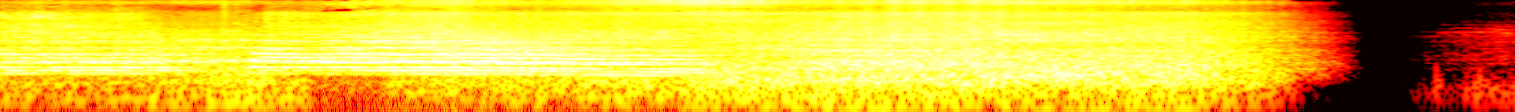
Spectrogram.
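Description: Norfolk Southern diesel freight locomotive sounding its multi-note air horn in two long blasts, the second sliding slightly lower in pitch as the locomotive goes by. Then the steady rumble and clatter of hopper and tank cars' wheels rolling past, cutting off about two-thirds of the way through.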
